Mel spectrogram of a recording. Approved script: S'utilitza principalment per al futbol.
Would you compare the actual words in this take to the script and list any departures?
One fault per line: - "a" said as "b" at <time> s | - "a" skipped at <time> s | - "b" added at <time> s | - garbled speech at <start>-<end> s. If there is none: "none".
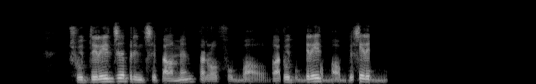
- garbled speech at 2.7-3.9 s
